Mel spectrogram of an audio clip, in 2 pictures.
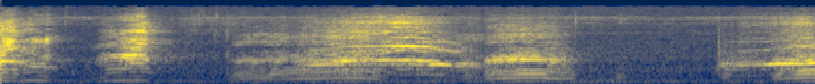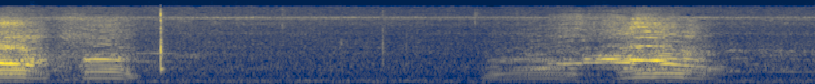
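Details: White swan calling in repeated nasal honks, grouped in twos and threes about every two to three seconds, harsh and harmonic, with a short click and steady hiss in the background.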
